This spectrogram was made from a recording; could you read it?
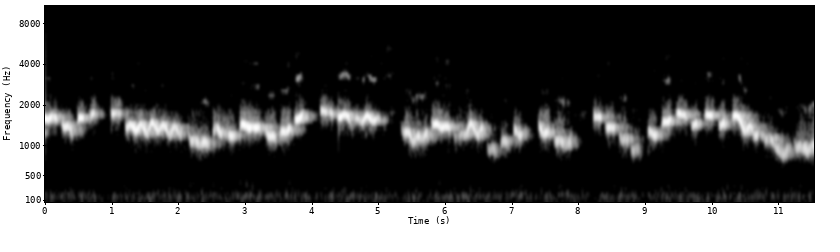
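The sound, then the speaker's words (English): A person whistles a bouncy, familiar tune solo, the melody rising and falling in quick phrases with brief breaths between, clear with no talking. “when I'm listening to you whistle the I Love Lucy tune?”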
